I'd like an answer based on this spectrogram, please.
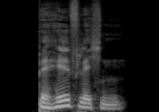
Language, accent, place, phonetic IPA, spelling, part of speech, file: German, Germany, Berlin, [bəˈhɪlflɪçn̩], behilflichen, adjective, De-behilflichen.ogg
- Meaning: inflection of behilflich: 1. strong genitive masculine/neuter singular 2. weak/mixed genitive/dative all-gender singular 3. strong/weak/mixed accusative masculine singular 4. strong dative plural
